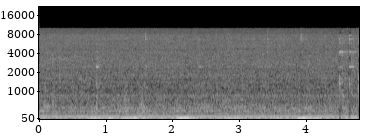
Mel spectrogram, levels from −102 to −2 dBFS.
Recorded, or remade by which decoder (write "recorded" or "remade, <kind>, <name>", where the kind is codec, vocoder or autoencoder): recorded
